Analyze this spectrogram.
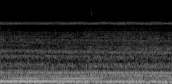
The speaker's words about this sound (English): Can you hear that plane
